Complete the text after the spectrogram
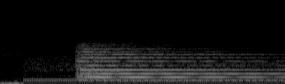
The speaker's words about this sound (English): It was precisely 12 o'clock. 12 by Big Ben, whose stroke was wafted over the northern part of London, blent with that of other clocks, mixed in a thin, ethereal way with the clouds and wisps of smoke, and died up there among the seagulls.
